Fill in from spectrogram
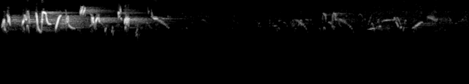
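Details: At Sarobetsu Natural Flower Garden among day lilies, a Chestnut-eared bunting gives a rapid, high-pitched burst of twittering notes over about one and a half seconds, followed by quiet, faint chirps from farther off.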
